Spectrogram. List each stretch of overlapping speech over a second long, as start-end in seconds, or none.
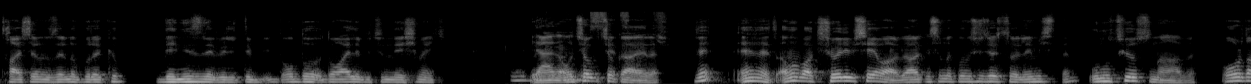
5.3-6.6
